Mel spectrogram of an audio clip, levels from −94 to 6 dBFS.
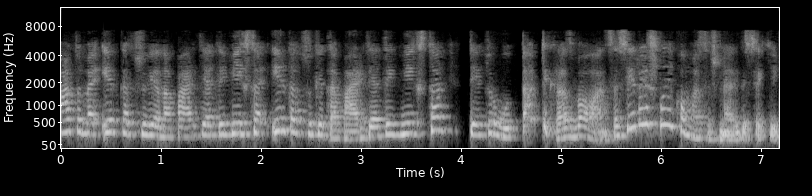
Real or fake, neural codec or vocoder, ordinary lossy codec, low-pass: real; none; AAC, 32 kbps; 7.2 kHz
